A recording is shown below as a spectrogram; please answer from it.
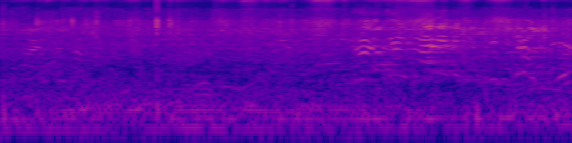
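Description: Faint, distant voices of people across an open sports ground over steady outdoor background noise, with no nearby speech.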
